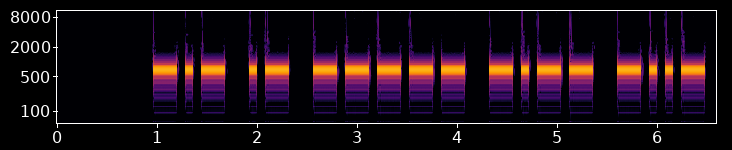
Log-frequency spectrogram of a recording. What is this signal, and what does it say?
Morse code, heard as a keyed tone, about 15 wpm, 700 Hz. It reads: KA0YX
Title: USA Call Signs - 6 Characters - 6x Character Spacing - 15wpm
